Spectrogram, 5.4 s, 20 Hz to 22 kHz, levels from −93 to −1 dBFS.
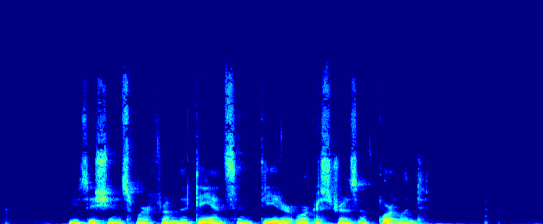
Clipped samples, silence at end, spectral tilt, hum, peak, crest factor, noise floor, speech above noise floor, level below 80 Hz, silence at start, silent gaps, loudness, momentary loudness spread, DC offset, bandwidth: under 0.1%; 1.2 s; -6 dB/octave; none; -22 dBFS; 16 dB; -83 dBFS; 45 dB; -66 dBFS; 0.7 s; none; -39 LUFS; 5 LU; under 0.1%; 15 kHz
